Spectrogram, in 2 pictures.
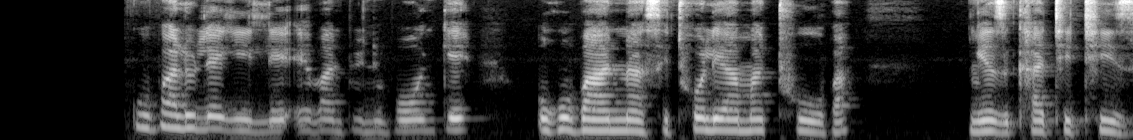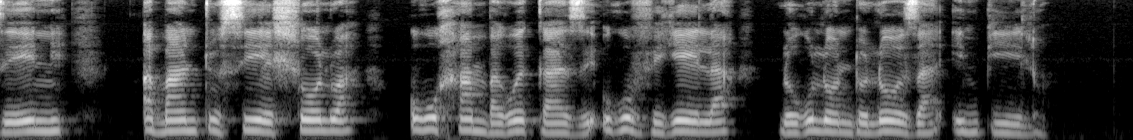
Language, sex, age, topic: North Ndebele, female, 36-49, health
